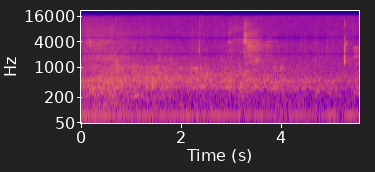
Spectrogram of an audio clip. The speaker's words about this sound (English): So, oh Lord, a lot of trains this morning.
